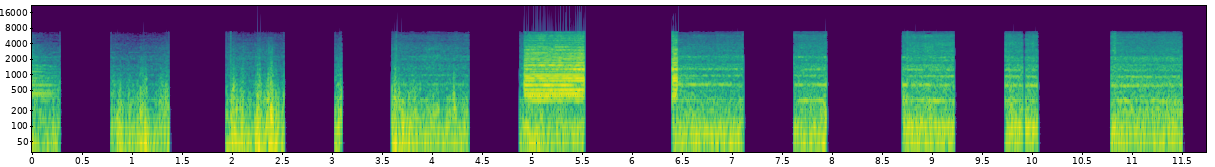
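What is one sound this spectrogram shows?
A freight train rumbles past close by.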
